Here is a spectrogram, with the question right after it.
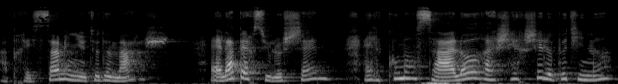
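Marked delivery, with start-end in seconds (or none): none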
